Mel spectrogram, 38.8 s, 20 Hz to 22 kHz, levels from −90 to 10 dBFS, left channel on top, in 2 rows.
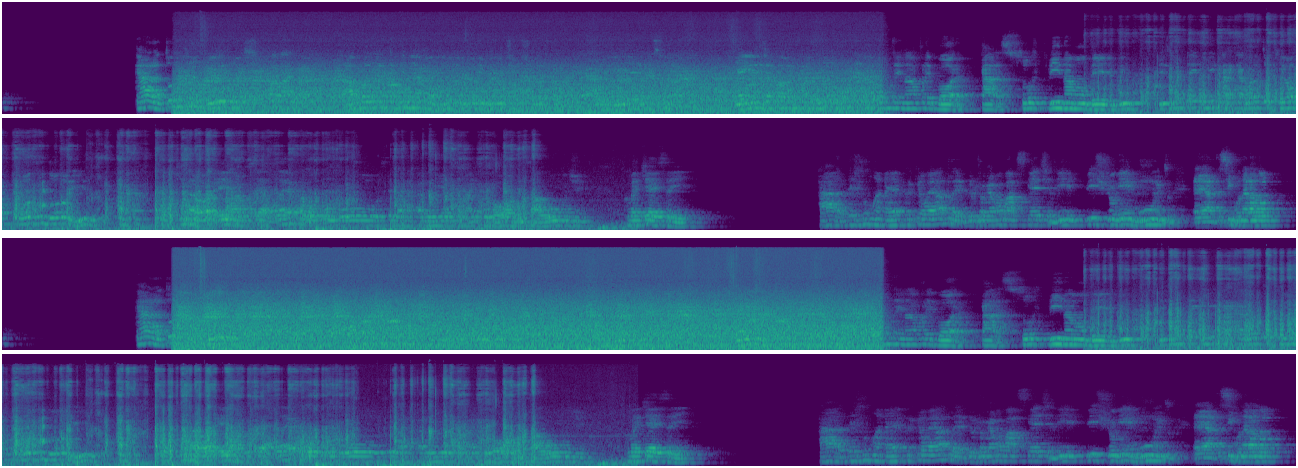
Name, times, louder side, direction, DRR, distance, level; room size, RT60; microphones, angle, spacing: voice 1, 2.0-4.8 5.1-10.6 11.0-17.0 17.3-21.5 31.7-38.4, left 2 dB, 65° left, 2.0 m, -37 dB
sound 1, 2.5-13.2, right 6 dB, 80° right, 0.5 m, -29 dB
sound 2, 16.2-29.0, right 4 dB, 30° right, 0.4 m, -37 dB
voice 2, 21.7-28.2 28.8-29.7, equal, 80° left, 2.8 m, -35 dB
14.0 x 5.5 x 3.8 m
head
